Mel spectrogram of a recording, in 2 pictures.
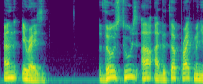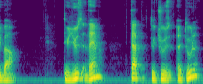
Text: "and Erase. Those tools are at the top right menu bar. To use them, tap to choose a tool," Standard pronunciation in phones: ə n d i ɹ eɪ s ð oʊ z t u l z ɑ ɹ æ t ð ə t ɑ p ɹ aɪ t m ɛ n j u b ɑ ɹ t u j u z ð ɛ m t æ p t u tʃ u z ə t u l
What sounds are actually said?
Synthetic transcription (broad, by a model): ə n d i ɹ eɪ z ð oʊ z t u l z ɑ ɹ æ t ð ə t ɑ p ɹ aɪ t m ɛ n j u b ɑ ɹ t u j u z ð ɛ m t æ p t u tʃ u z ə t u l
